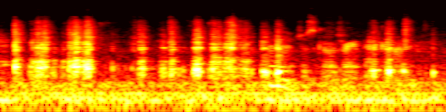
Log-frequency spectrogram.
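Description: Hands handling a hollow, hand-painted skull-shaped box that opens up: a quick run of short scrapes, rubs and light taps as it is turned and its parts are worked.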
